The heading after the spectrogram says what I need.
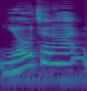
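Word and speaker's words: Jotunheim: YouTube comments gets you it's pronounced yo yotenheim yoden hi thank you I'm very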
